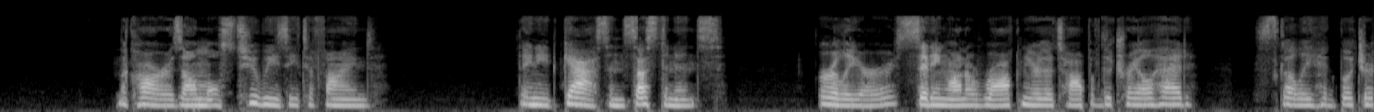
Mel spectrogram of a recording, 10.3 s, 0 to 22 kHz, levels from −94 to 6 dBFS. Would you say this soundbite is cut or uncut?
uncut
